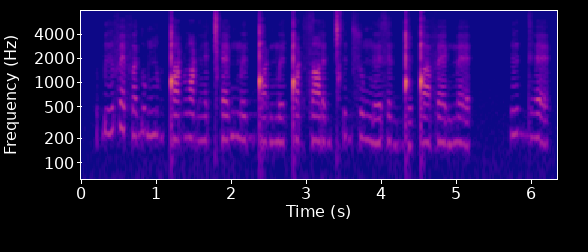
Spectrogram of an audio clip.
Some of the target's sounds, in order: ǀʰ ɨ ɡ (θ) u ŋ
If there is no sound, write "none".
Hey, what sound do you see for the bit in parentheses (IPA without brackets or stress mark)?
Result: s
